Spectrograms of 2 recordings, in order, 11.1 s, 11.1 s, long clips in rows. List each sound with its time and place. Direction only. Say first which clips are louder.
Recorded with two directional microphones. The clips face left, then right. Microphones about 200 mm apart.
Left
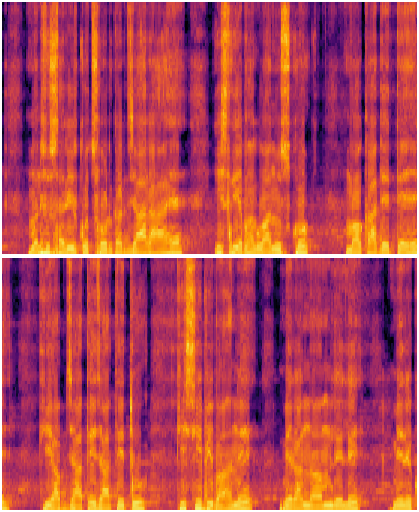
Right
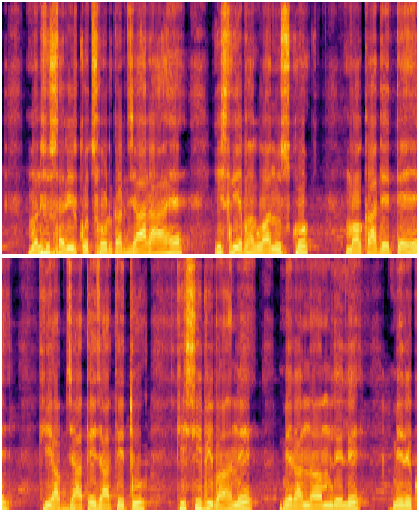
0.3 s a man's voice: right 3 dB; 45° right (ahead or behind)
